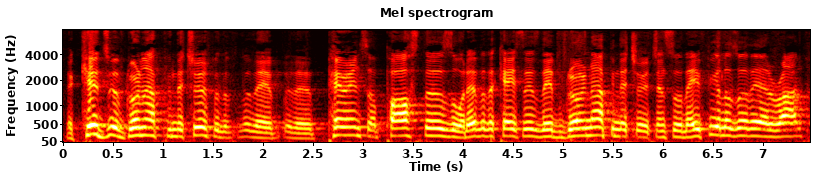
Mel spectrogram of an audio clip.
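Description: A man's voice: high voice, brisk, hardly any pauses, darkish tone. A young man from Kenya preaching a sermon earnestly, often repeating phrases for emphasis. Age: young adult.

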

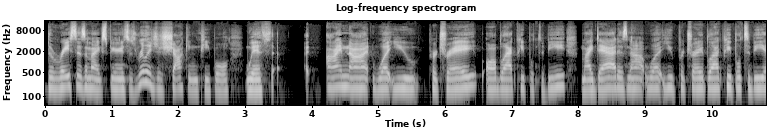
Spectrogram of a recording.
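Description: Smooth, bright-voiced man from near Saint Louis. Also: sits high, dry recording, clean studio sound. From Illinois, near Saint Louis. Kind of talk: casual discussion.

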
